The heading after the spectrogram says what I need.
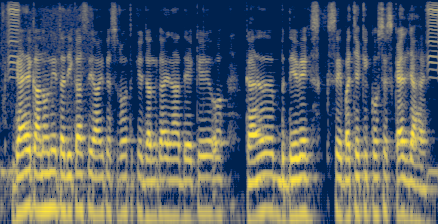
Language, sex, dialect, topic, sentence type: Magahi, male, Central/Standard, banking, statement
